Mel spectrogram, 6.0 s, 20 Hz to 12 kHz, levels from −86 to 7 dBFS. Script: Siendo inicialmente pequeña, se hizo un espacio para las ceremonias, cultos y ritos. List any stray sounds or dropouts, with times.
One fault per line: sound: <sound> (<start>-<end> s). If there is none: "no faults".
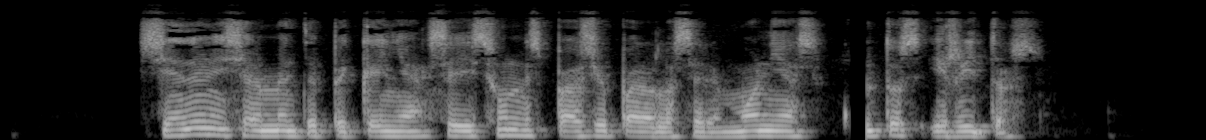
sound: dropout (4.2-4.3 s)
